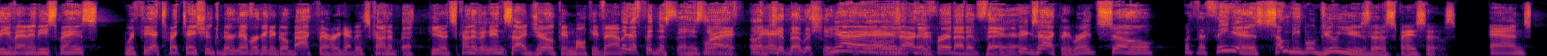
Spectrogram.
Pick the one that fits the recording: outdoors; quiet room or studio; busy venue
busy venue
